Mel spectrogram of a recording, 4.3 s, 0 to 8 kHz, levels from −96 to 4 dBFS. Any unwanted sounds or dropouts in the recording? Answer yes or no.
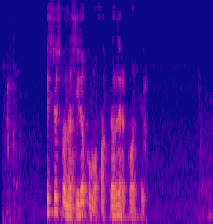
no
